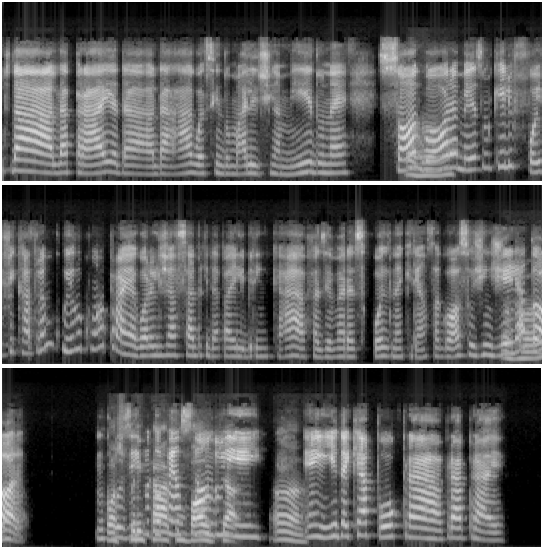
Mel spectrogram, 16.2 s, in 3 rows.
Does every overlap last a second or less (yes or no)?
no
